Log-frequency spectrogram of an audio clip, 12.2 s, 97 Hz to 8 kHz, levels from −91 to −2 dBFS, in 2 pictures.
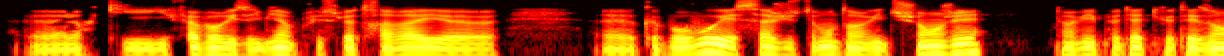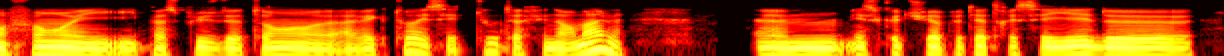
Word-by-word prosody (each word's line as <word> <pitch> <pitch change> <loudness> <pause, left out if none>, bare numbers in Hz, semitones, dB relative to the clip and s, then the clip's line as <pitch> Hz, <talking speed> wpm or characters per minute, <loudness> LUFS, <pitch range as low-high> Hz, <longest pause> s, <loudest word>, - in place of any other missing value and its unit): alors 80 +3 -3
qu'ils 85 -1 -4
favorisaient 95 -3 +1
bien 95 +1 +2
plus - - -11
le - - +1
travail, 95 +1 +1
heu 85 0 0 0.5
heu, 80 -1 -3
que - - -6
pour 100 +1 +1
vous 135 0 +6
et 110 - +6
ça, 110 - 0
justement, 95 +2 -2
tu 95 - -4
as - - +3
envie 90 -1 -1
de - - -13
changer. 110 +5 +2 0.4
Tu - - -5
as - - 0
envie, 95 +1 0
peut-être, 100 - -1
que - - -3
tes 90 -1 +1
enfants, 100 +3 +3
ils 90 -1 +1
ils 90 -1 -3
passent 90 - -4
plus 100 -3 -3
de 95 0 0
temps, 95 -1 +1
heu, 85 - -1
avec 85 +2 -3
toi 135 - 0
et 120 - 0
c'est - - -5
tout 135 -1 -7
à 100 - 0
fait 90 - -5
normal. 125 - +3 0.7
Hem, 95 -1 +2
est-ce 100 - -4
que - - -3
tu - - -7
as - - +4
peut-être 110 -1 -4
essayé 105 +2 +2
de 95 -1 +3
95 Hz, 245 wpm, -22 LUFS, 90-100 Hz, 0.7 s, vous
